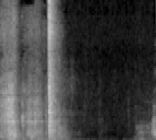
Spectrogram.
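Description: Closet doors in a house being opened or shut, heard as a couple of quick close knocks and slides in the first second, followed by near silence and a soft rustle at the end.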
